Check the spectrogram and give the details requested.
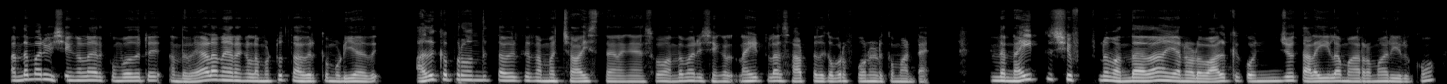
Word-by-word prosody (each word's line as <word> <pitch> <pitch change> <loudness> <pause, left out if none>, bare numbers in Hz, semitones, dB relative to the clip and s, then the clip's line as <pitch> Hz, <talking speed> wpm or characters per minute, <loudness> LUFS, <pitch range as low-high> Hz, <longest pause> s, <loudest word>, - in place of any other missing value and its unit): அந்த 190 +4 +1
மாரி 235 -1 0
விஷயங்கள்லாம் 190 0 0
இருக்கும்போதுட்டு 170 0 -1 0.2
அந்த 135 -2 -1
வேல 190 +6 +4
நேரங்கள 175 -4 +2
மட்டும் 205 +7 -4
தவிர்க்க 150 +1 +1
முடியாது. 140 0 +1 0.5
அதுக்கப்புறம் 210 +2 +1
வந்து 195 0 -4
தவிர்க்றது 175 -1 -1
நம்ம 155 0 +2 0.2
சாய்ஸ் 150 +1 0
தானேங்க. 135 -1 -3 0.2
ஸோ, - - -15
அந்த 145 +3 -3
மாதிரி 170 -1 -1
விஷயங்கள் 145 -2 -3
நைட்லாம் 160 0 0
சாப்ட்டதுக்கப்புறம் 145 +1 -2
ஃபோன் 145 0 -1
எடுக்க 140 0 -5
மாட்டேன். 125 -1 -6 0.6
இந்த 175 0 +4
நைட்‌டு 230 - +1
ஷிஃப்ட்ன்னு 215 -3 -2
வந்தா 155 +2 +4
தான் 190 +1 +4
என்னோட 145 -2 +2
வாழ்க்கை 155 +4 0
கொஞ்சம் 155 +4 0
தல 140 - +3
கீழா 155 +1 +2
மாற 140 0 -1
மாரி 150 -1 +1
இருக்கும். 160 +8 -5
160 Hz, 160 wpm, -22 LUFS, 145-185 Hz, 0.6 s, வேல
